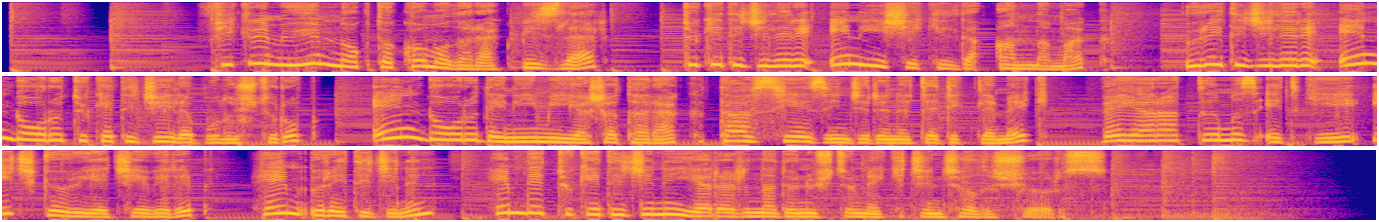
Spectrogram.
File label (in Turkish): Tanitim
